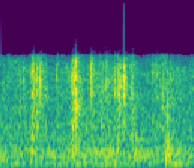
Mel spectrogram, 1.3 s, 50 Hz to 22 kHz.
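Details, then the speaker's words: Corpuls 3 monitor-defibrillator printing a snapshot of its display after the print button is held: fast rattling, buzzing clicks from its small thermal printer; monitor printer printing. "yazıcıya basık tutunda ekranın fotoğrafını çekiyor bilgisayarlarda print sron özelliğinin aynısı"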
